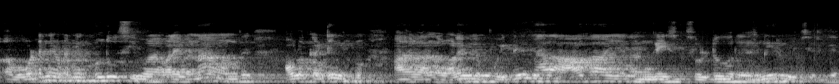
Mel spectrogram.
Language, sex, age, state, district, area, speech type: Tamil, male, 18-30, Tamil Nadu, Cuddalore, rural, spontaneous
